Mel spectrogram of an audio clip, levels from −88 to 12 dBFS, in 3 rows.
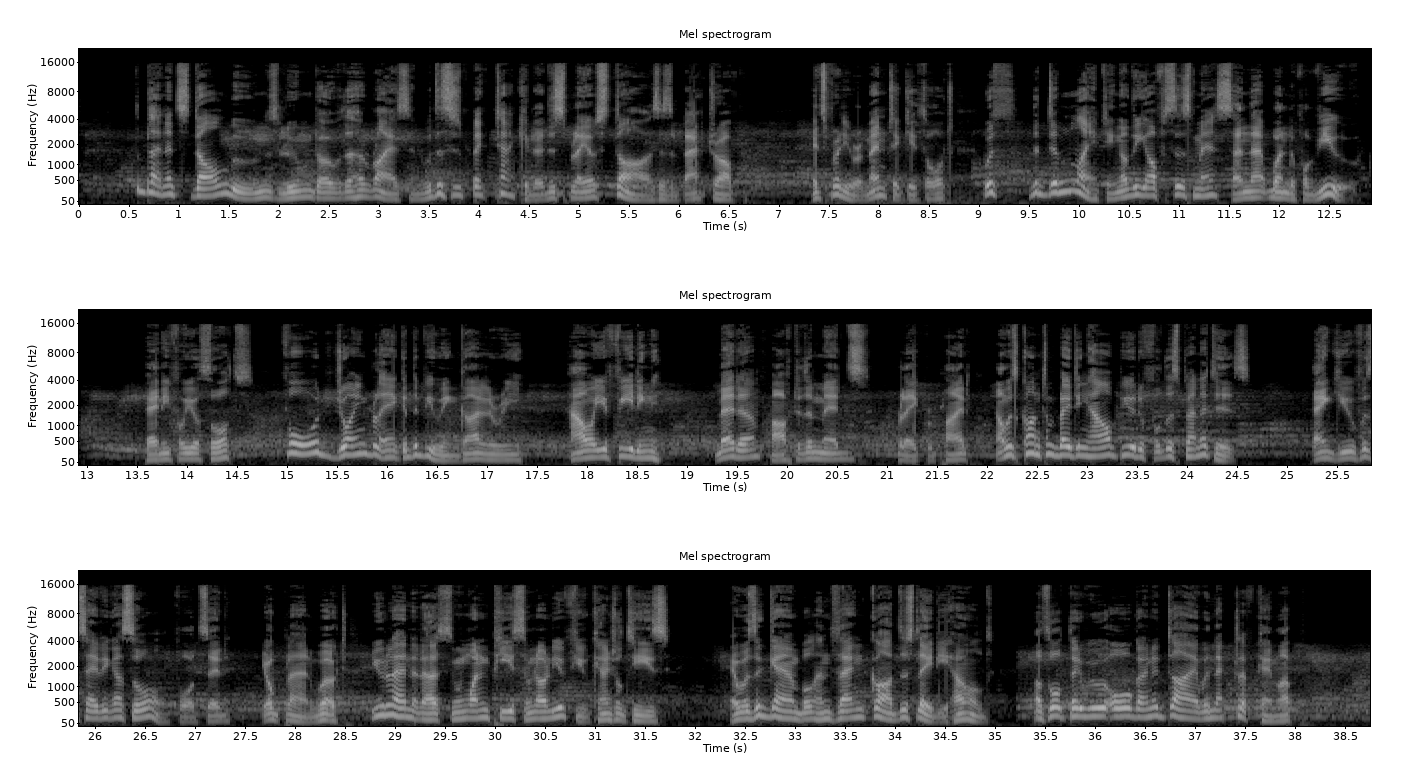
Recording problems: background chatter; faint; throughout; 3 voices, 20 dB below the speech

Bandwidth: 15.5 kHz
